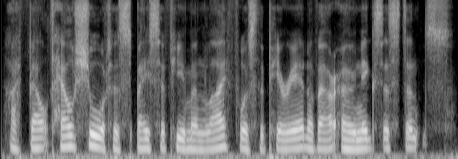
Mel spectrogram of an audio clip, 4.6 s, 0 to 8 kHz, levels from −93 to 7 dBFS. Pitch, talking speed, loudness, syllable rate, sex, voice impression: 135 Hz, 210 wpm, -16 LUFS, 5.1 syllables/s, male, masculine, middle-aged, slightly relaxed, powerful, slightly halting, raspy, slightly mature, friendly, slightly reassuring, wild, kind, modest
